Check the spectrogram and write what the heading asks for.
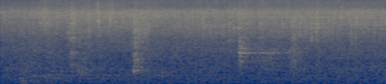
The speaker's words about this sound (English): It looks like it's just seared in a light golden brown. It's making a lovely sizzle.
